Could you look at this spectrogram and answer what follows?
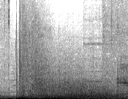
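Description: Tenryu cruiser in World of Warships firing its guns, a dense, continuous booming barrage of shell fire that swells after a brief opening and stays loud and rumbling throughout.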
